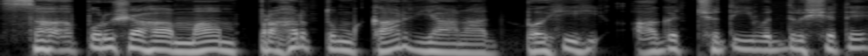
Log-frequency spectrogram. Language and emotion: Sanskrit, fearful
